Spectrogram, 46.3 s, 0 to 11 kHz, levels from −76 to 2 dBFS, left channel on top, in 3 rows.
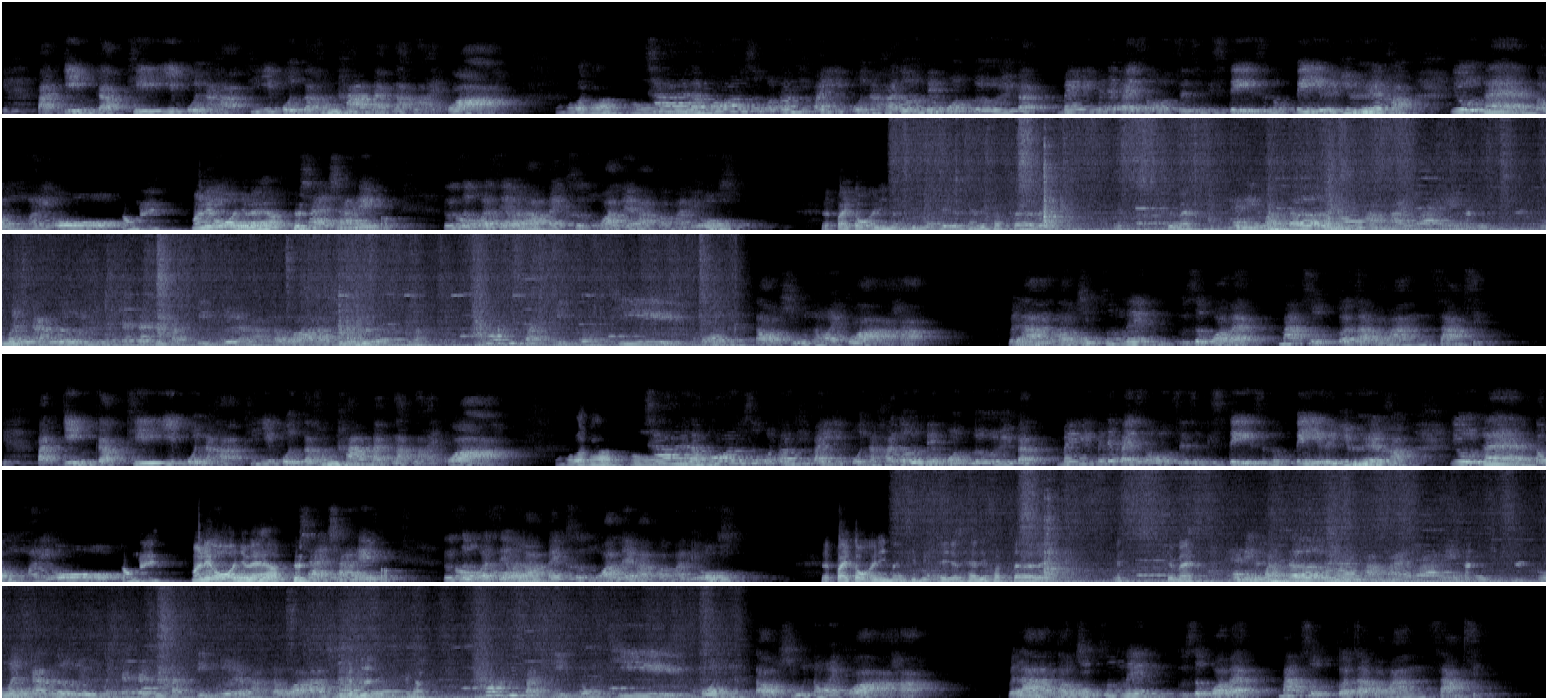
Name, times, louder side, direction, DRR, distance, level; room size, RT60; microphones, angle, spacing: voice 1, 0.0-5.0 6.5-10.3 10.5-16.6 17.4-18.1 18.5-19.2 19.9-22.7 27.6-30.0 30.9-35.1 35.6-40.1 40.9-43.3 43.6-45.6, right 1 dB, 35° right, -5 dB, 1.3 m, -29 dB
voice 2, 3.1-3.6 5.5-7.2 14.8-15.6 16.6-17.1 17.3-18.5 19.2-19.3 20.0-21.0 23.6-25.9 26.5-26.7 27.1-27.4 27.8-28.7 30.0-31.5 34.2-35.2 41.0-41.8, right 3 dB, 85° right, 8 dB, 0.6 m, -28 dB
sound 1, 24.3-38.2, left 1 dB, 35° left, 2.1 m, -33 dB
9.1 x 7.2 x 2.6 m, 0.94 s
head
